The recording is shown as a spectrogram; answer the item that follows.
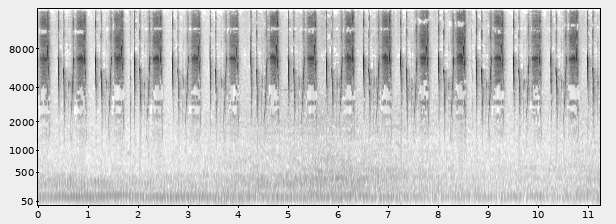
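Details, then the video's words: Extended 'ngebren' singing by a young Bar-winged Prinia, kept as a tutor recording: evenly spaced clusters of piercing high buzzes and quick up-slurred squeaks continue throughout. "CIBLEK GUNUNG MUDA GACOR NGEBREN PANJANG SUARA JERNIH"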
